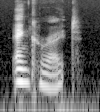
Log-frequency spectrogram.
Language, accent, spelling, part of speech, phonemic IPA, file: English, US, anchorite, noun, /ˈæŋ.kə(ˌ)ɹaɪt/, En-us-anchorite.ogg
- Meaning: One who lives in isolation or seclusion, especially for religious reasons; hermit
